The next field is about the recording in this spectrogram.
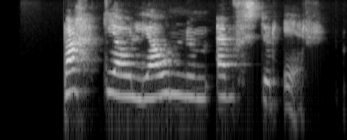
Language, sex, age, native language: Icelandic, female, 9, German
